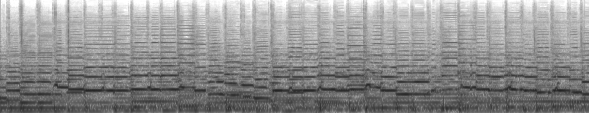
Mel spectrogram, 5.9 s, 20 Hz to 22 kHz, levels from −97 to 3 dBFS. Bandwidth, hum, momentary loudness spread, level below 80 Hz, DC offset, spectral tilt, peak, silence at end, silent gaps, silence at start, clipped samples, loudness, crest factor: 19 kHz; none; 2 LU; -36 dBFS; under 0.1%; -5 dB/octave; -4 dBFS; 0 s; none; 0 s; under 0.1%; -16 LUFS; 12 dB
